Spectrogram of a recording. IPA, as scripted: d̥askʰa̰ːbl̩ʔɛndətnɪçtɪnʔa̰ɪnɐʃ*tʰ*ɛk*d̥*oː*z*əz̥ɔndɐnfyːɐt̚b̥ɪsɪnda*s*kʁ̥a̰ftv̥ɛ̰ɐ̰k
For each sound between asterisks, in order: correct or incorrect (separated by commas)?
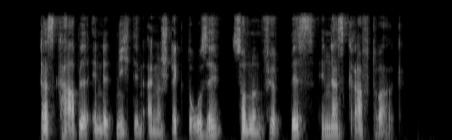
incorrect, correct, correct, correct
